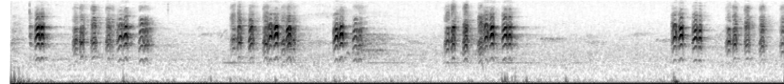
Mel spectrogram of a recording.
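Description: Acorn woodpecker giving harsh, raspy notes in quick chattering bursts every couple of seconds, over a low steady background rumble.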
